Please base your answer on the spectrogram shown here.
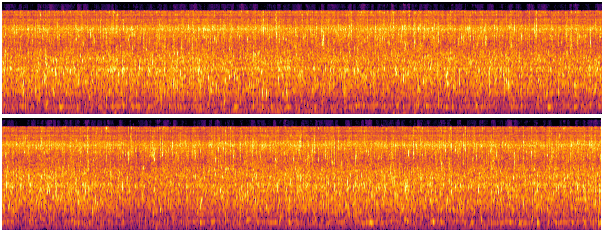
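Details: Steady rushing water like a flowing stream fills the recording, with no animal calls.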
